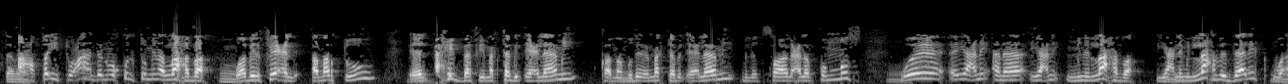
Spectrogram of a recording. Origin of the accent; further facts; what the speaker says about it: Egypt; أنا بتكلم عن أنا مصري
